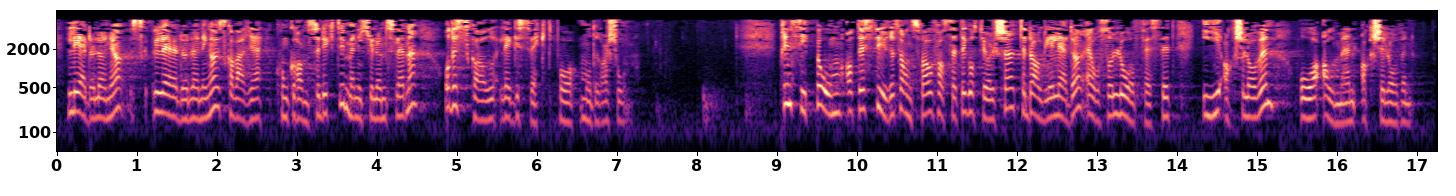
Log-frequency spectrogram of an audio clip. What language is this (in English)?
Norwegian Bokmål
